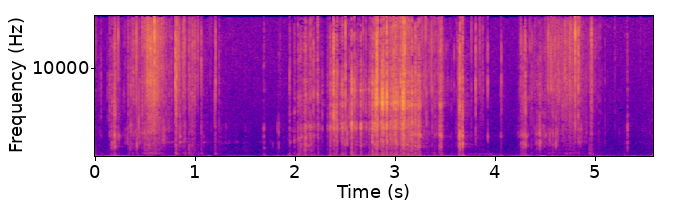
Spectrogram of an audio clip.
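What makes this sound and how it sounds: A golden utility knife blade scrapes and carves small cubes and flakes off a solid, palm-sized purple soap bar with a pre-scored grid, held in the hand. Quick, irregular crisp scraping and crunching strokes with bright, crackly highs run throughout, with a short low tone near the middle.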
